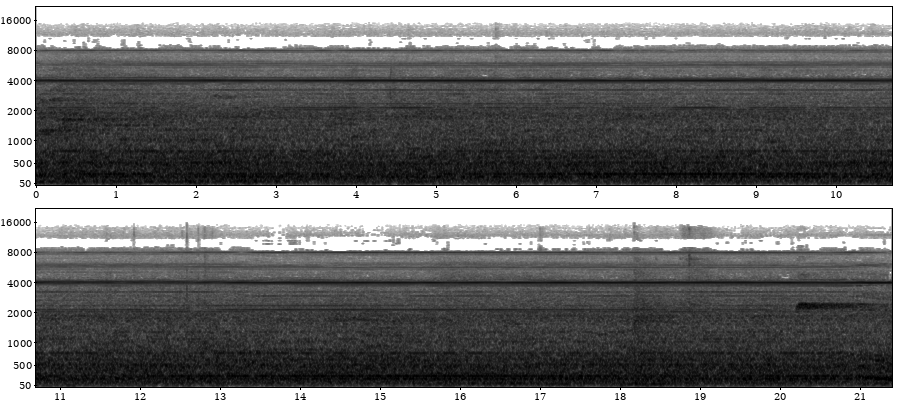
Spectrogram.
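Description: Electric train equipment running steadily: an even mechanical whirr with a constant high-pitched whine and a low hum, not rising or falling in pitch or loudness.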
